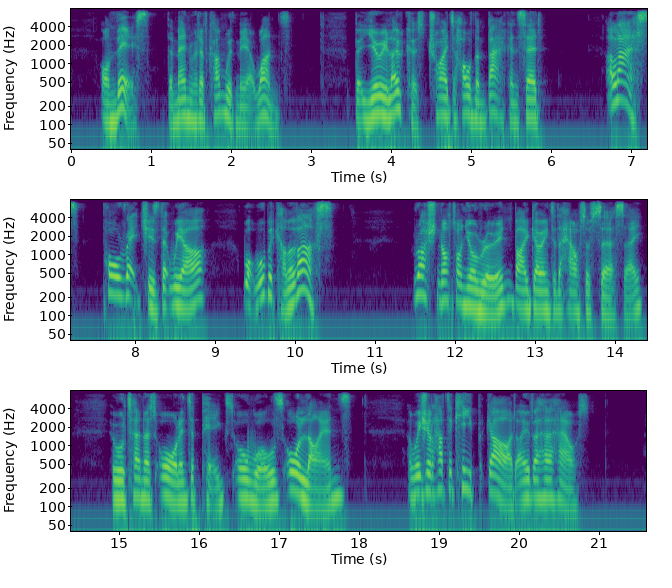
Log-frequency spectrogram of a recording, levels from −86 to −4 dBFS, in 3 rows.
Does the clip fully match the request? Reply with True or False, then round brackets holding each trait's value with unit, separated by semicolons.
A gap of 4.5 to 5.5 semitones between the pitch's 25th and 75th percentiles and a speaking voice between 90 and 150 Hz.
False (4.1 semitones; 135 Hz)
